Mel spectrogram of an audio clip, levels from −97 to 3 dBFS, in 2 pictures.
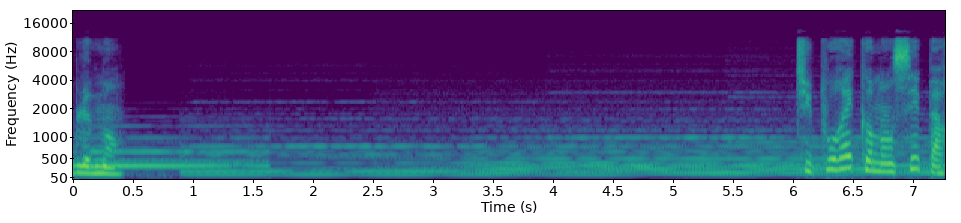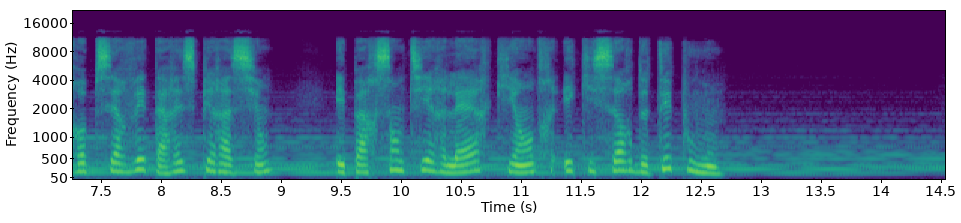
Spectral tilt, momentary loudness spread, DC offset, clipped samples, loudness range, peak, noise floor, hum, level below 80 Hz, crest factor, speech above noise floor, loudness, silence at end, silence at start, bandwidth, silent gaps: -4 dB/octave; 23 LU; under 0.1%; under 0.1%; 19 LU; -10 dBFS; -45 dBFS; none; -70 dBFS; 18 dB; 22 dB; -23 LUFS; 0 s; 0 s; 12 kHz; none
